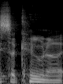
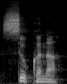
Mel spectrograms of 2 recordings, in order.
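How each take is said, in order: First: The first vowel sounds like 'a'. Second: The first vowel sounds like 'u'. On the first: The speaker calls it wrong. "So don't say Sakuna" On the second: The speaker calls it right. "It's Sukuna"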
